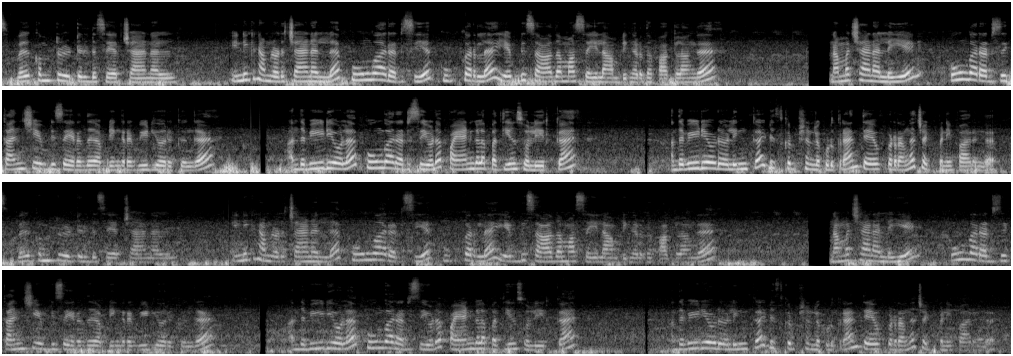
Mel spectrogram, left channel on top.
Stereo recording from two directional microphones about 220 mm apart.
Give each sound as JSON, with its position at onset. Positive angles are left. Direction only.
{"t": 0.2, "sound": "a woman's voice", "side_deg": 30}
{"t": 8.3, "sound": "a woman's voice", "side_deg": 25}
